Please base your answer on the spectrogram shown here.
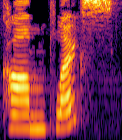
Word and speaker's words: complex: complex here we go complex first syllable stress so it's obviously a noun complex we're talking about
